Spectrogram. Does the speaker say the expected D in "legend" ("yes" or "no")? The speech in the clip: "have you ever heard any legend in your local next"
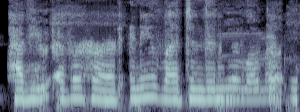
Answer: yes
